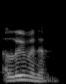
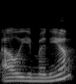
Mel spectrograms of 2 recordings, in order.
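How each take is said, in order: First: It is said the American way, four syllables. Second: It is said the non-American way, five syllables.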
